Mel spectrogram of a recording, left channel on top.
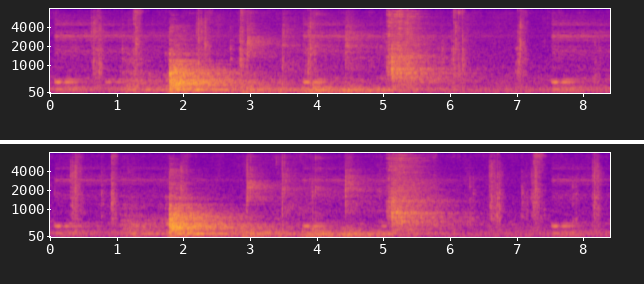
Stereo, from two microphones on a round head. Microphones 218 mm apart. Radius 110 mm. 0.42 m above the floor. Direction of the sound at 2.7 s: Centre (ahead or behind).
